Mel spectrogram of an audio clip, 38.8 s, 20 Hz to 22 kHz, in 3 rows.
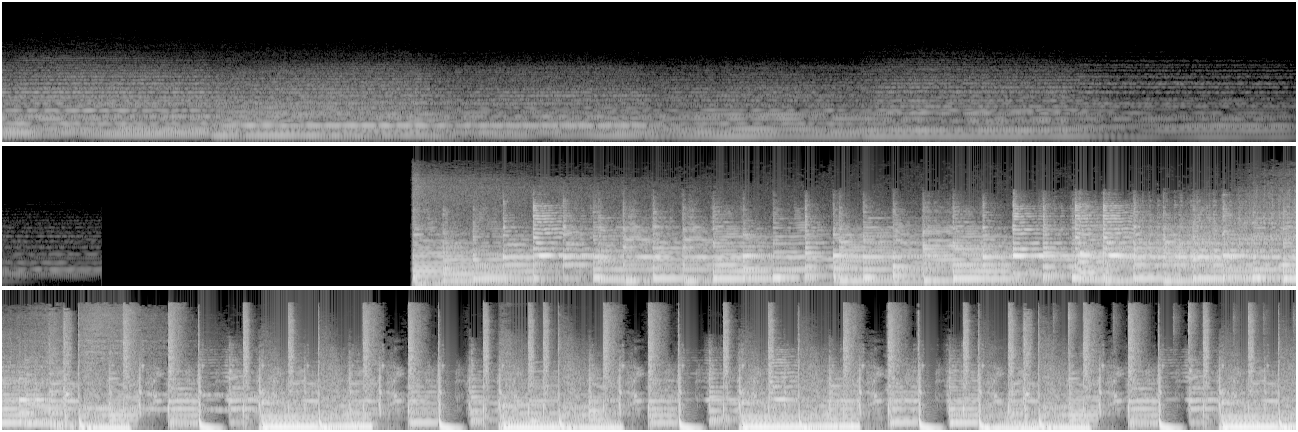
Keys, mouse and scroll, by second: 8.3 click, 9.2 shift+a, 13.6 scroll down 3, 13.8-14.2 scroll up 1, 14.2 click, 14.8 drag, 15.1-15.8 middle drag, 15.8-16.6 scroll down 5, 16.6-17.2 middle drag, 17.2-18.0 scroll up 1, 18.0 click, 19.3 click, 20.5 click, 21.9-23.9 drag, 24.8 0, 27.9-28.9 drag, 28.9 ctrl+z, 31.6-34.6 drag, 34.6 s, 37.6 click.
